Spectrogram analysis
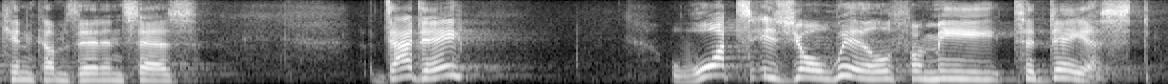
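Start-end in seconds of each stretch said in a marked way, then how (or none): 2.4-7.2 a kid's high, slow pleading in hammed-up Old English accent; child asking dad in a put-on Old English accent; mock Old English accent. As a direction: stretch it out like a kid playing at King James Old English accent. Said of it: "Why are you speaking in that horrible accent?".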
